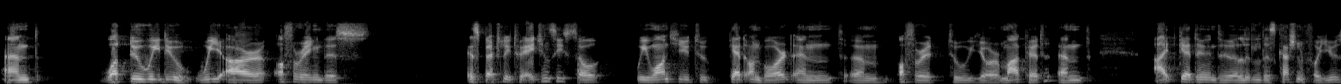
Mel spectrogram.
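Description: A German man presents a casual product demo at an online meetup, talking through a headset in a dim indoor room before a large screen. His voice is bright yet lowish, with fairly even intonation, and he speaks conversationally, correcting himself and pausing often with "um."

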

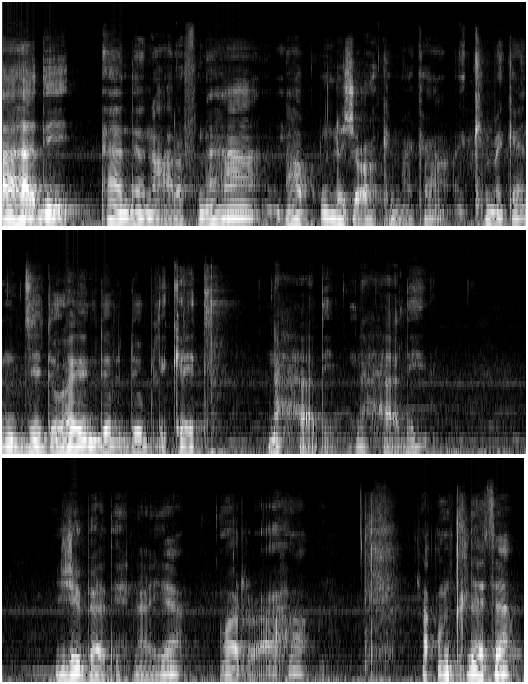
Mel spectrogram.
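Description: A young man with an Algerian Arabic accent hosting a software tutorial, thinking aloud in a halting way and muttering to himself as he works. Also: mid-range voice, a little hiss or hum. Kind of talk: screen-recorded software walkthrough.

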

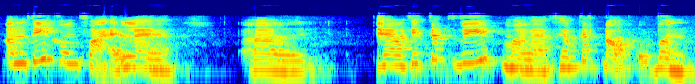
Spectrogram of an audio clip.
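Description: A woman teaching nursing English, explaining step by step and repeating words slowly to show where the stress falls. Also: a little high, sing-song, highs cut off, a little hiss or hum.

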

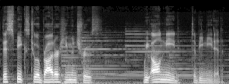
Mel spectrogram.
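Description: A man reading a scripted documentary narration in a measured, serious way. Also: lowish voice, darkish tone, soft background music.

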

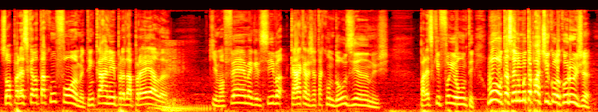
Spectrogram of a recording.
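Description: A young man hosting a gaming channel, chatting excitedly and joking with his co-player during gameplay. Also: sits high, fast talker. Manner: animated, exclaiming, joking with co-player.

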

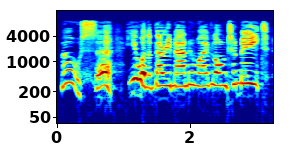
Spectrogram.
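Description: A man's voice: high-pitched, moderate pace, a bit bright, voice pushed up. A man voicing a cringing, nervous little man in a storybook, with a whining, quavering delivery. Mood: eager, pleading. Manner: agitated, pleading. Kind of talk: audiobook character voice.

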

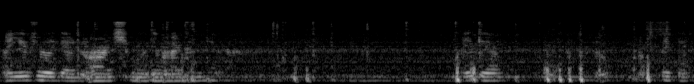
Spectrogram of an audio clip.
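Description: A young woman casually narrates her own gameplay, chatting to herself and other players in a lowish, flat voice at a slightly slow pace. The dull, lo-fi mic picks up a clear background hum.

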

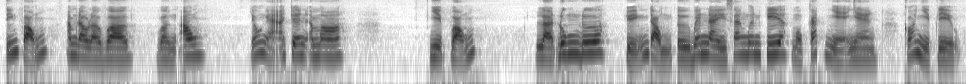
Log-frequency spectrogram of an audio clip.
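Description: Woman teacher with a Southern Vietnamese accent, fairly high voice, slow and careful as she spells out sounds for children, dry close recording. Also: expressive, dry recording. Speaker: primary school teacher. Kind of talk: dictation lesson for children.

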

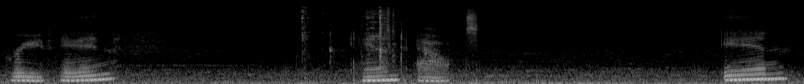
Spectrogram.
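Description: A woman playing a caring, sassy robot wolf animatronic in an ASMR audio roleplay, soothing and reassuring with a wry streak. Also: fairly low pitch. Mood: calming. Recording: noticeable background noise.

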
